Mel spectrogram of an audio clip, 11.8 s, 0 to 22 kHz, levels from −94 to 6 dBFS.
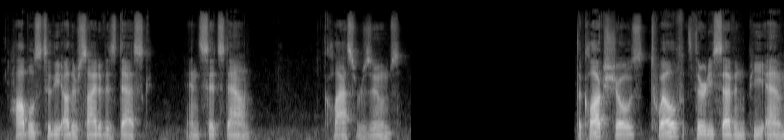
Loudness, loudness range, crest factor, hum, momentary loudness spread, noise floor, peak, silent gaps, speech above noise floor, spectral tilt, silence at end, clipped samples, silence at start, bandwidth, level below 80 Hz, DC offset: -24 LUFS; 10 LU; 24 dB; none; 16 LU; -88 dBFS; -2 dBFS; none; 64 dB; -4.5 dB/octave; 0 s; under 0.1%; 0.2 s; 16 kHz; -50 dBFS; under 0.1%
